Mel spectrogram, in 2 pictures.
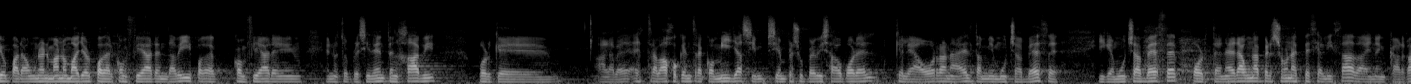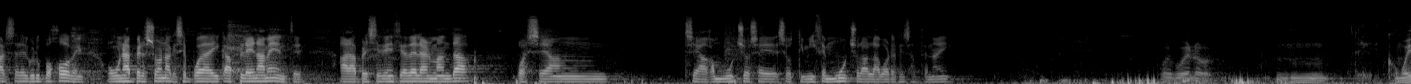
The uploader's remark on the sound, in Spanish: Pasión en Jaén ha sacado sus micrófonos para grabar la mesa redonda sobre la juventud cofrade que ha tenido lugar en el marco del Encuentro de Grupos Jóvenes organizado por el Grupo Joven de la Estrella con motivo de su décimo aniversario. Casa Hermandad Estrella.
